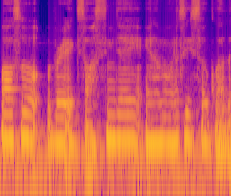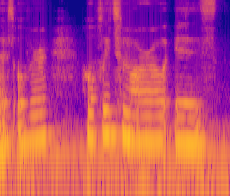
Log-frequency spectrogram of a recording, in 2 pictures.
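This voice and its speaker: A woman speaks at a fairly quick pace in a flat, monotone intonation. Noticeable background noise and audible room echo sit behind her voice. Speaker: student vlogger. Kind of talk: casual vlog narration. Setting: study room. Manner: whispering.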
